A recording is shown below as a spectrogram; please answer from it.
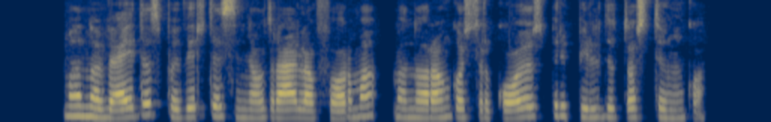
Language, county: Lithuanian, Vilnius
